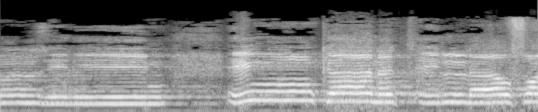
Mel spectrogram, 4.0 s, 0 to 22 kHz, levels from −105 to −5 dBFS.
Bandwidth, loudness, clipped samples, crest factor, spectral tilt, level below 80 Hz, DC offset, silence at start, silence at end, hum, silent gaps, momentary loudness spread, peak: 15 kHz; -12 LUFS; under 0.1%; 12 dB; -2 dB/octave; -46 dBFS; under 0.1%; 0 s; 0 s; none; none; 8 LU; 0 dBFS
